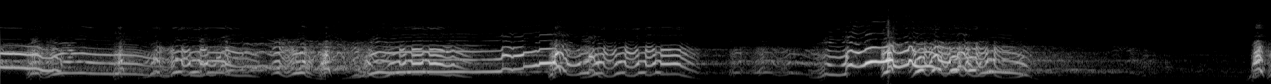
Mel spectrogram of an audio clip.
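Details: Coyotes calling together, a chorus of overlapping wavering howls and rapid high yips that swell, fade briefly, then rise again before dying away to silence.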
